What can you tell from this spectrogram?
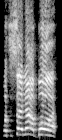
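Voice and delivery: put-on The Rock saying boy. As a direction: bark "boy" like a wrestler taunting. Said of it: "hearing The Rock say "boy".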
